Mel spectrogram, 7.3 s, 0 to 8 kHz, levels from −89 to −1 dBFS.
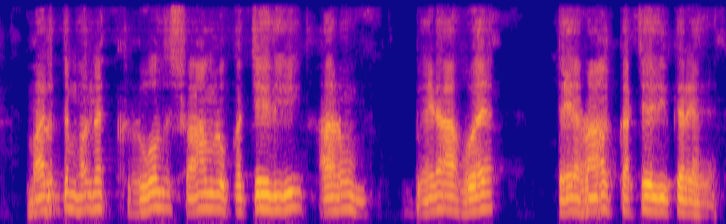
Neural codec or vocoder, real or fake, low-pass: codec, 16 kHz in and 24 kHz out, 0.6 kbps, FireRedTTS-2 codec; fake; 7.2 kHz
